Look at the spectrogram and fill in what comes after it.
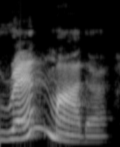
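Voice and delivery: stress on the word "grand". Teaching word stress in compound nouns, stress on GRAND. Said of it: "the stress falls on the first syllable".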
